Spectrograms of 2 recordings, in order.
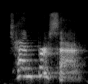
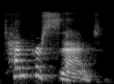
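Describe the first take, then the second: First: TEN pitched much higher, leaning on Ten percent; stunned emphasis on Ten; emphatic repeat. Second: Said in the usual way. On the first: Shown as a demonstration. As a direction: hammer home Ten percent in disbelief.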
